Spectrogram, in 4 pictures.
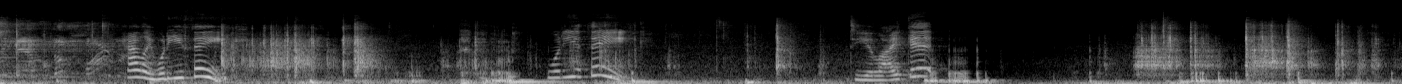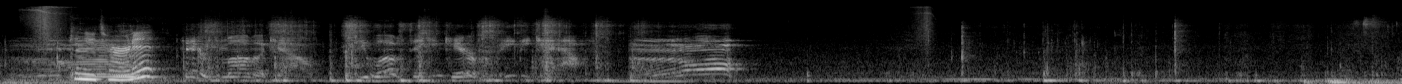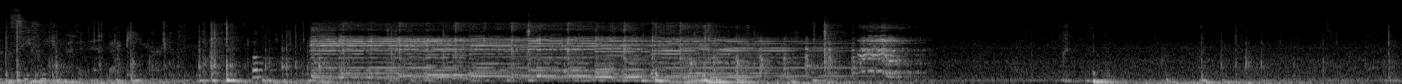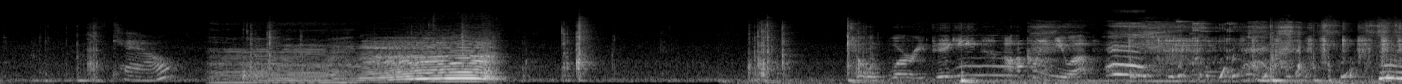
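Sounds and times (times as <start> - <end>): electronic cow moo: 14.1 - 15.6, 44.1 - 47.2.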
